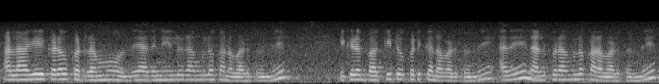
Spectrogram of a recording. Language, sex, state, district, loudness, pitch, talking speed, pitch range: Telugu, female, Telangana, Mahabubabad, -18 LUFS, 215 Hz, 155 wpm, 200-235 Hz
